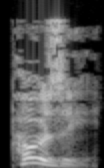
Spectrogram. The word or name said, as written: posy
